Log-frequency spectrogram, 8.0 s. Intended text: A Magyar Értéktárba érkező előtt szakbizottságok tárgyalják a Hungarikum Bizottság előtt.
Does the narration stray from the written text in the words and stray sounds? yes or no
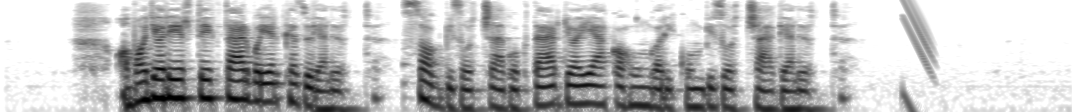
yes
